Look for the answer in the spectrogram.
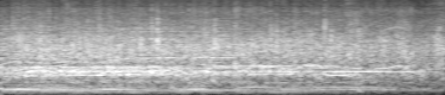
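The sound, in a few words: congregation applauding and acclaiming the Lord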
